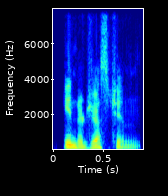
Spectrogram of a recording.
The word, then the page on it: indigestion: American English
